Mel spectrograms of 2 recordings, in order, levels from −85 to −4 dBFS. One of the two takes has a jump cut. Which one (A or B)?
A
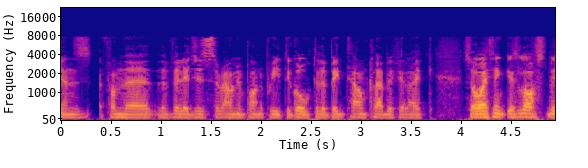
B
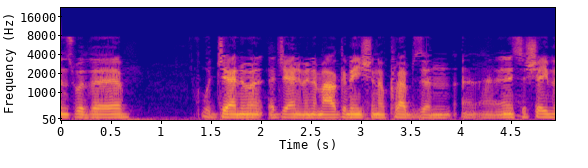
A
